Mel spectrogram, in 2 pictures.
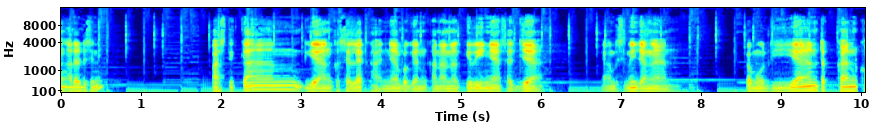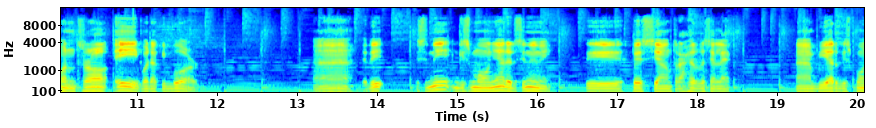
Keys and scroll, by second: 10.7 ctrl+e.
